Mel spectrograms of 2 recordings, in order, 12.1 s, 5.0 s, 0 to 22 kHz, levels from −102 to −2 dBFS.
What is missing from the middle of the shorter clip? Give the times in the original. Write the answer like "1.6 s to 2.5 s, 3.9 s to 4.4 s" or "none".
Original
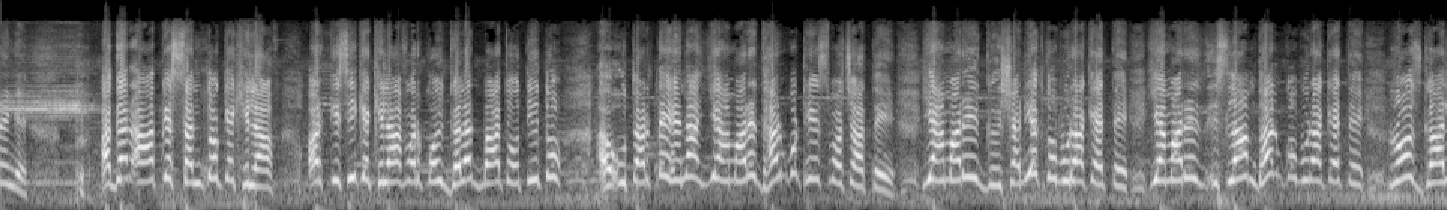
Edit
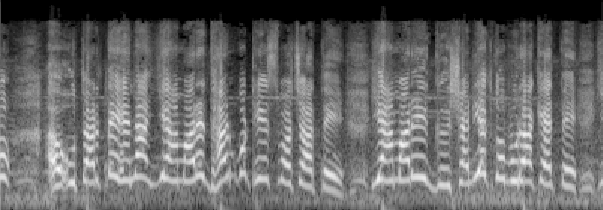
none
